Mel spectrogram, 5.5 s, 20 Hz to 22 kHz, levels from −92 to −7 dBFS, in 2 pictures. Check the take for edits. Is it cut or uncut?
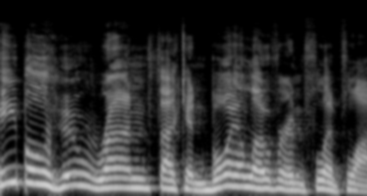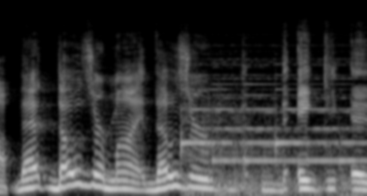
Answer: uncut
